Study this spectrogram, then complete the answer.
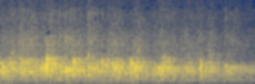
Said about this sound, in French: Est-ce qu'on peut acclamer pour la sœur?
